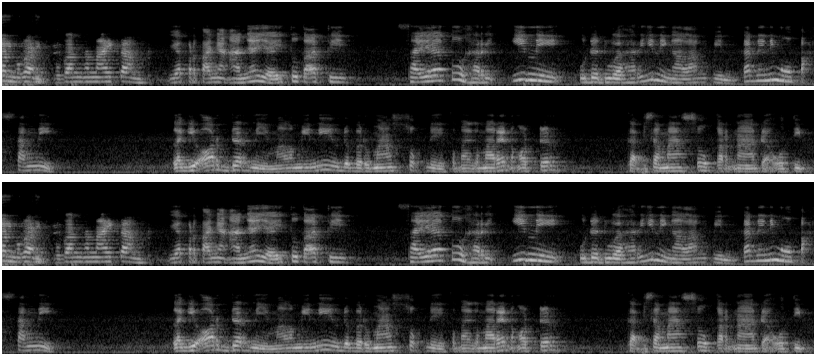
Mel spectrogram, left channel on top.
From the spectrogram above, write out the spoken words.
Bukan kenaikan. Ya pertanyaannya ya itu tadi. Saya tuh hari ini, udah 2 hari ini ngalamin. Kan ini mau pasang nih. Lagi order nih, malam ini udah baru masuk nih. Kemarin order gak bisa masuk karena ada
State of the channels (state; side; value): identical; both; correlation 1.00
